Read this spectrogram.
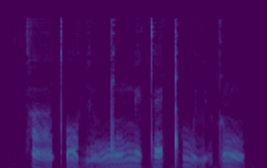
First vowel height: low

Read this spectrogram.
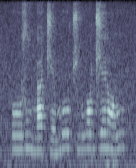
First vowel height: mid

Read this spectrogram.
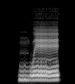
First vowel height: mid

